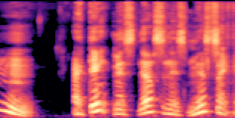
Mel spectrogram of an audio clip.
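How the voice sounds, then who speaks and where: A man performs a put-on character voice. It sits high in pitch and moves in very wide pitch swings. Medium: read story. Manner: slow, ponderous.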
